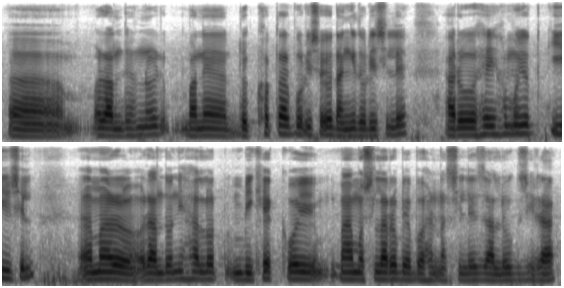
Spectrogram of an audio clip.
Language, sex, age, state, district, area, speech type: Assamese, male, 45-60, Assam, Barpeta, rural, spontaneous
